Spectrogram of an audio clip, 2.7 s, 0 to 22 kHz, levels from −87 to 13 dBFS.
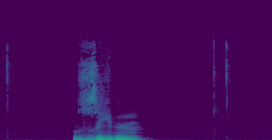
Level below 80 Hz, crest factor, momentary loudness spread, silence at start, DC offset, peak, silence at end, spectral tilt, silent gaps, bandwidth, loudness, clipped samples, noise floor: -76 dBFS; 18 dB; 12 LU; 0.75 s; under 0.1%; -22 dBFS; 1.3 s; -7 dB/octave; none; 16 kHz; -36 LUFS; under 0.1%; -83 dBFS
